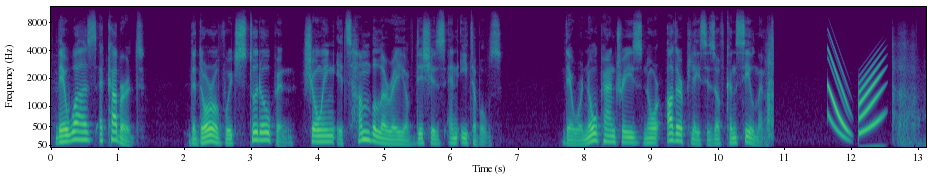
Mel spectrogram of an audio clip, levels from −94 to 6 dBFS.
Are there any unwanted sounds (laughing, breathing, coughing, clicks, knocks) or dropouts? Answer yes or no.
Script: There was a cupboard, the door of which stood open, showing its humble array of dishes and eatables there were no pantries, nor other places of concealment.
yes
